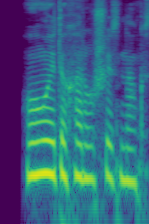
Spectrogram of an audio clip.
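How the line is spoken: Sighing. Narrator (Russian): вздохнул биолог

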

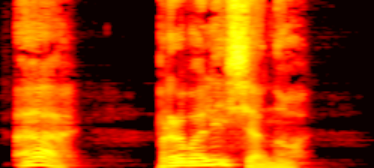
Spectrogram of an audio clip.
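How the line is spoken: Tired. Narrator (Russian): устало сказал Карл

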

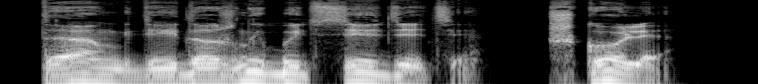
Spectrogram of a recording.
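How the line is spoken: Angry booming guard. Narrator (Russian): Сердито прогремел охранник

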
